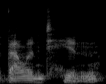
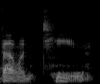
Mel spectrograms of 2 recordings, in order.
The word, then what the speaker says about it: Valentin: It is Valentine, not Valentine.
